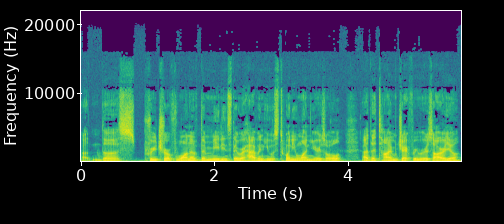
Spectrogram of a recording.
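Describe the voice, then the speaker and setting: In a very clean recording with a silent background, a man with a normal speaking voice talks fairly quickly at a fairly low pitch, his intonation fairly even. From Jamaica (Kingston), then Canada from age nine. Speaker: guest sharing faith testimony. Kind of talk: testimony. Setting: studio.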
